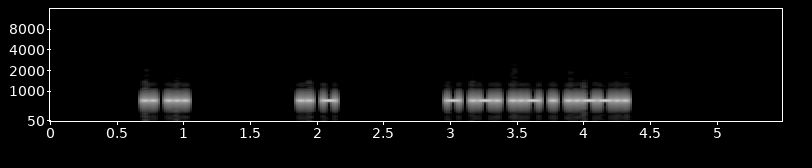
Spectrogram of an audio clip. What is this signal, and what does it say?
Morse code, heard as a keyed tone, about 40 wpm, 700 Hz. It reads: IS IT TRUE?
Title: 4x Word-Spacing - Sentences from Top 400 Words - 40wpm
